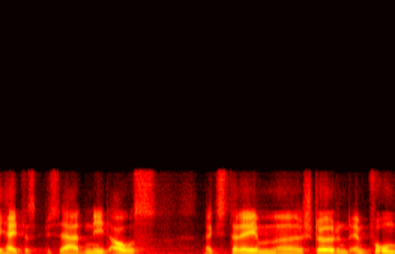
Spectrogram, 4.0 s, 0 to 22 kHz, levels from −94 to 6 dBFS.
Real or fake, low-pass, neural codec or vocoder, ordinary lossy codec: fake; 7.2 kHz; codec, 16 kHz, about 1 kbps, DyCAST, with the encoder's durations; MP3, 96 kbps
